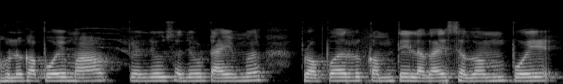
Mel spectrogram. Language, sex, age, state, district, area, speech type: Sindhi, male, 18-30, Maharashtra, Mumbai Suburban, urban, spontaneous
